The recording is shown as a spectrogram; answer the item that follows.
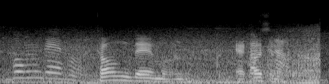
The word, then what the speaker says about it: Dongdaemun: Dongdaemun. Dongdaemun.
